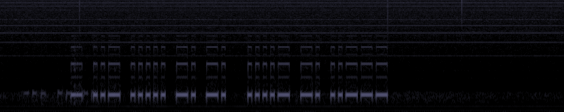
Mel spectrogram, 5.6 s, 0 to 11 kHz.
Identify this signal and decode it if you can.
Morse code, heard as a keyed tone, about 31 wpm, 520 Hz. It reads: TU 5NN 4N2
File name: CW / kt5j wpx cw-op-k5pi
